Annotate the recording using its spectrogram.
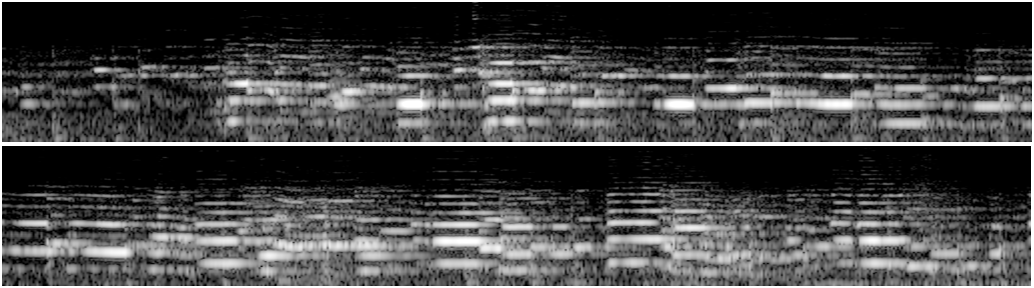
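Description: Solo cello bowed in a quick succession of short notes high on the instrument, growing louder about a second in.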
